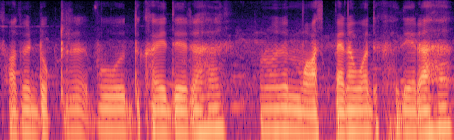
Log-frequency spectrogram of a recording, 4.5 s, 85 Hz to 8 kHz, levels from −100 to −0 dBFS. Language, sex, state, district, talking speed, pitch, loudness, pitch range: Hindi, male, Punjab, Pathankot, 210 wpm, 115 Hz, -20 LUFS, 110-115 Hz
